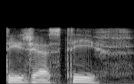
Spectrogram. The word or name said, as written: digestif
